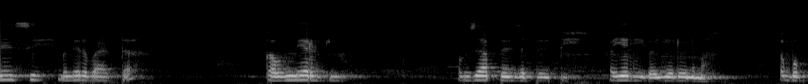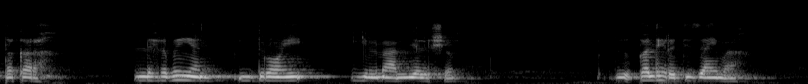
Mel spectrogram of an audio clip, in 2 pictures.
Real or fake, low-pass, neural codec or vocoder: real; 7.2 kHz; none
